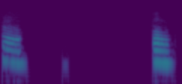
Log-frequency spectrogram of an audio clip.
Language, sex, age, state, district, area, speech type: Malayalam, female, 30-45, Kerala, Kottayam, rural, conversation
